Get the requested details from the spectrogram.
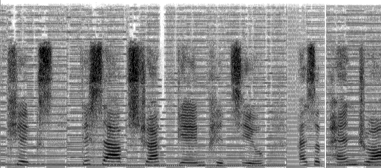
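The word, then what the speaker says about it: Qix: Pronounced kicks.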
